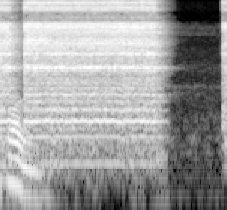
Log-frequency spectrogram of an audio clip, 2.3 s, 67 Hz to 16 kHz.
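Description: Vibrating platinum contact breaker of a 36-volt high-voltage fish-stunning unit buzzing steadily under a lamp load, arcing at the points, then cutting out abruptly near the end. It is the kind of stutter the owner puts down to small burnt grit on the points, which need smoothing with a file.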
